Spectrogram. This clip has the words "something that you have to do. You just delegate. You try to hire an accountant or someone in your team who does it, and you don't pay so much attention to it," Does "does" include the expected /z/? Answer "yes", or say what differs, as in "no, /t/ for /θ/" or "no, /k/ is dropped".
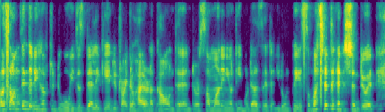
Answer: yes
